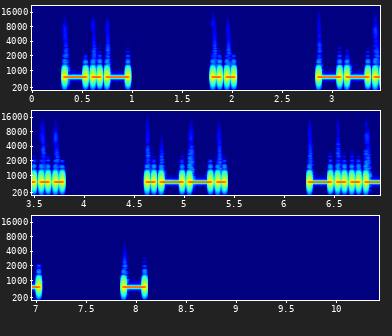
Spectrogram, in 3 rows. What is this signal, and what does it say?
Morse code, heard as a keyed tone, about 17 wpm, spaced as for 8 wpm, 700 Hz. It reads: KI7PXT
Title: USA Call Signs - 6 Characters - 4x Character Spacing - 17wpm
